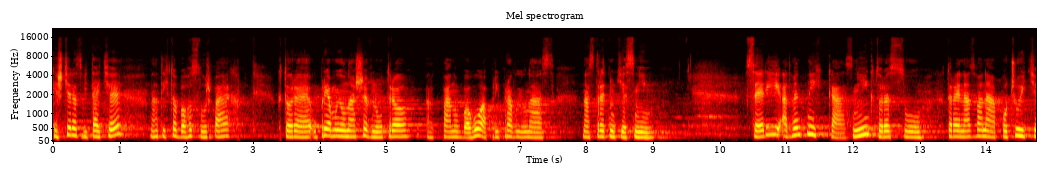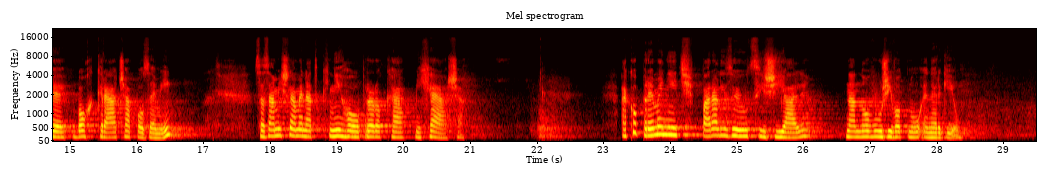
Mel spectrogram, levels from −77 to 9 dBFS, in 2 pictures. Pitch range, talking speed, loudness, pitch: 185-230 Hz, 95 wpm, -18 LUFS, 200 Hz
